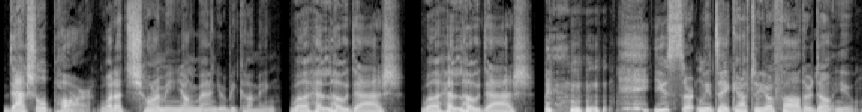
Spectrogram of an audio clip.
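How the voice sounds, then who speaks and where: An actress playing a poised, elegant secret agent in a video game, speaking with formal, composed politeness. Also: female voice, deep voice, lively intonation, slow, no echo, clean studio sound. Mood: gracious, pleased. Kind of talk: scripted video game character dialogue.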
